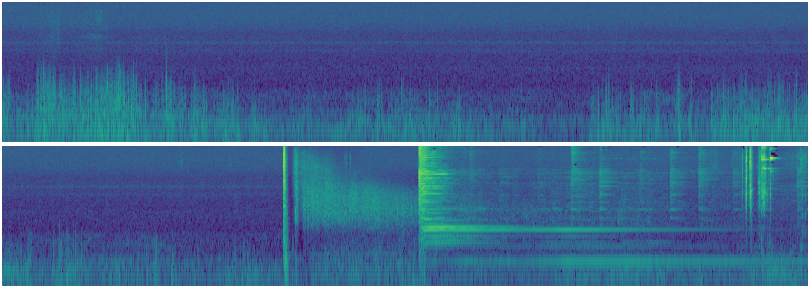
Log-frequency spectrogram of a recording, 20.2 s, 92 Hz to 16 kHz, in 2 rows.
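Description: A single .338 Lapua rifle shot as a sharp crack, followed about a second and a half later by a loud clang from the steel target plate. The plate rings on with several steady tones for about four seconds. Before the shot, wind rushes on the microphone in gusts.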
